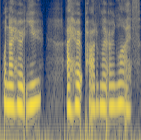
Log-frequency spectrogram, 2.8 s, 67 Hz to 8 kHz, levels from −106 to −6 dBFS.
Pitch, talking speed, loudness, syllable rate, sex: 215 Hz, 235 wpm, -18 LUFS, 5.0 syllables/s, female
